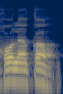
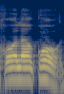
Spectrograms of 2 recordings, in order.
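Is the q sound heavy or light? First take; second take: light; heavy. First: The q sound is light, with a bright vowel. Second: The q sound is heavy, with a dark vowel. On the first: The speaker calls it wrong. "jangan khalaqa, ka, ka, tapi ko" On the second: The speaker calls it right. "ko itu huruf tebal"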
